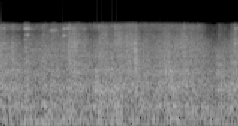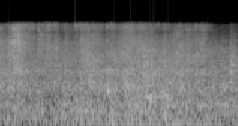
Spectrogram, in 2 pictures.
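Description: Freight train of container-carrying flatcars rolling past, steel wheels on the rails making a steady rumble with scattered clacks.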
